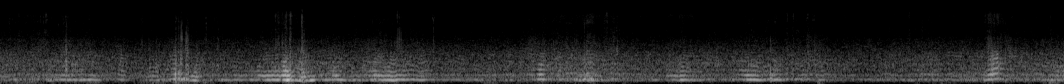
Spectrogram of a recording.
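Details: Honey bees buzzing inside their hive: a dense, steady hum with a low drone band, overlapping wingbeat tones rising and falling in brief swells every second or two, no other sounds.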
